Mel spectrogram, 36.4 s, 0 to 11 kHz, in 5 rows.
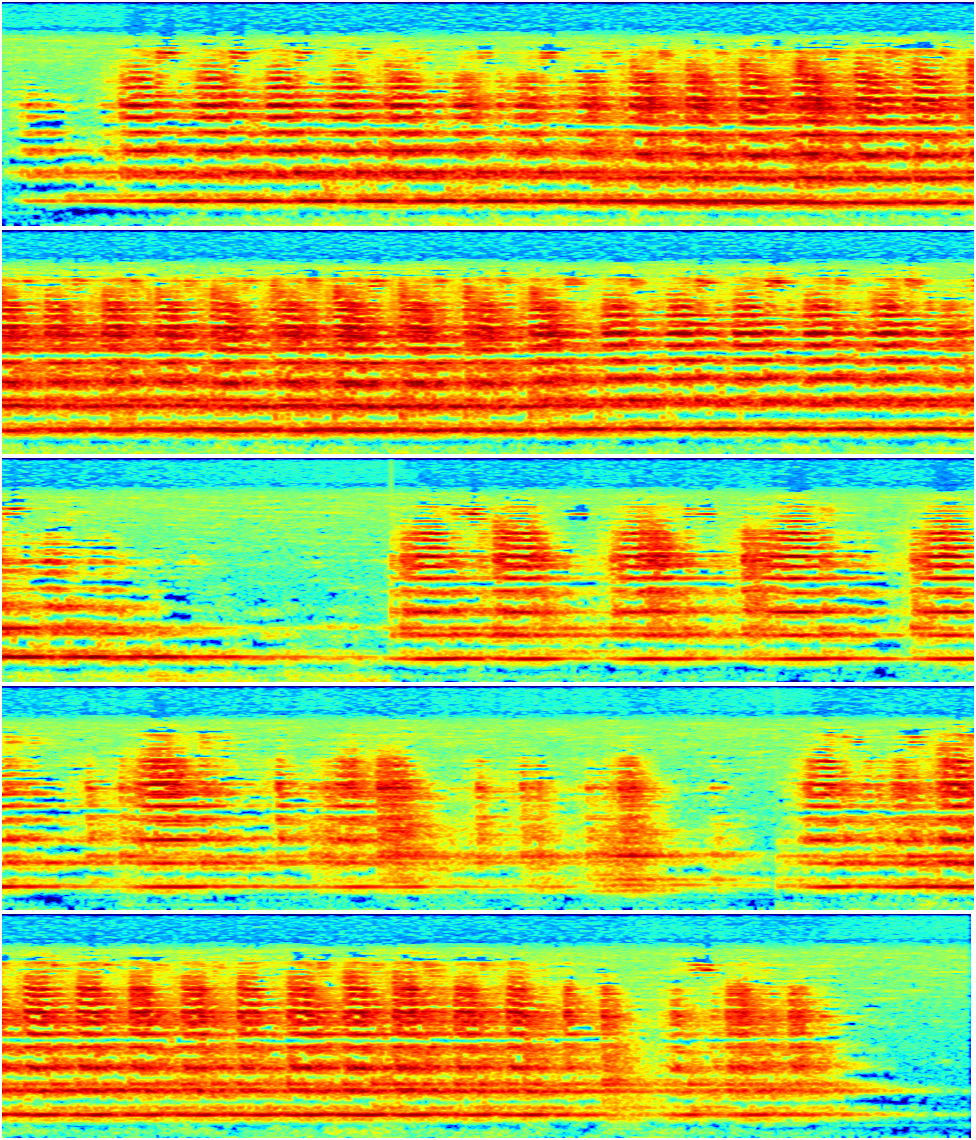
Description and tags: Creaking Metal - Slow
Squealing sound that has been slowed down, creating the effect of a giant metal structure under rapid stress.
This sound is a modification from the sound "Creaking Metal Desk".
Recorded with: Shure SM57 Dynamic Microphone.
Squeaking, Creak, Effect, Movement, Wiggle, Sci-Fi, Squealing, Wobble, Stress, Eerie, Shake, Metal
